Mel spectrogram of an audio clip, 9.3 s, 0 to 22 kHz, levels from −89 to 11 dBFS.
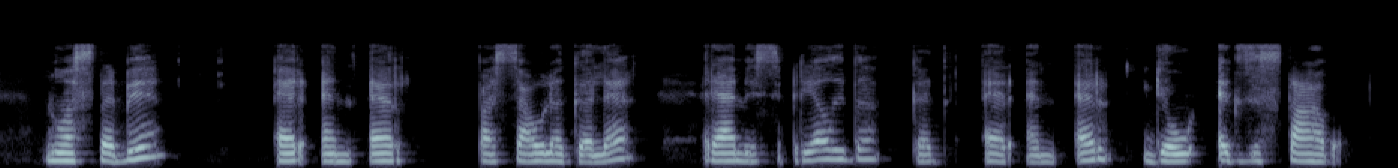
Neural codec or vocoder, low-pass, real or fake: codec, 16 kHz, 4 kbps, FreqCodec, larger model; 7.2 kHz; fake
